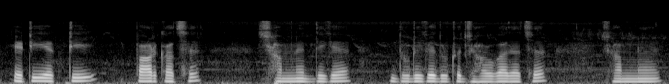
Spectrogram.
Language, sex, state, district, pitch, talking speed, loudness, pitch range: Bengali, male, West Bengal, North 24 Parganas, 140 Hz, 115 wpm, -18 LUFS, 135-150 Hz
